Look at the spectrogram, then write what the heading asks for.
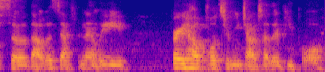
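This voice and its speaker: In a Californian accent, the voice runs at a very fast pace with monotone, flat intonation. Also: woman. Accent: Californian American. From San Francisco Bay Area. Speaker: sales professional. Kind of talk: self-introduction at online networking event.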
